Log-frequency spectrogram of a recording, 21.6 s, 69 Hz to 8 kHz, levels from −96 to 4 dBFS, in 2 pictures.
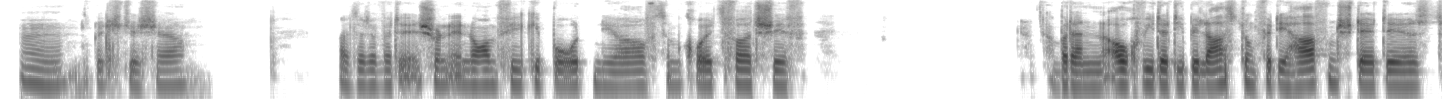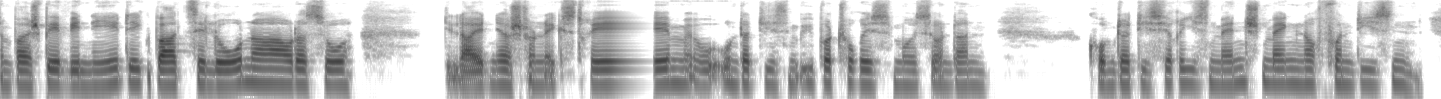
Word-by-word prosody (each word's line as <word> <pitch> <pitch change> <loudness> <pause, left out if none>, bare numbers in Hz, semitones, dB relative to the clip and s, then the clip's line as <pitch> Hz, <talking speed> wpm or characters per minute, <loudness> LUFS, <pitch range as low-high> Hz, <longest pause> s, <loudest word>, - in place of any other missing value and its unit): Mhm, 145 -2 -10 0.2
richtig, 135 -1 -5
ja. 135 +1 -8 1.1
Also, 140 0 -5
da 140 0 -7
wird 140 - -6
ja - - -4
eh - - -8
schon 145 -1 +5
enorm 140 0 0
viel 145 -1 -7
geboten, 140 -1 -3
ja, 130 0 -5
auf 135 0 -5
so - - -12
'nem 135 - -14
Kreuzfahrtschiff. 140 -1 +1 1.8
Aber 140 - -1
dann 130 0 +1
auch 140 +1 +6
wieder 145 -1 +4
die 140 - -6
Belastung 140 +1 +3
für - - -2
die 140 -3 0
Hafenstädte, 140 -2 +4
jetzt 135 -1 -1
zum 135 - -8
Beispiel 135 +1 +3
Venedig, 140 +3 -2
Barcelona 145 +2 +4
oder 145 0 +3
so, 140 0 0 0.7
die - - -10
leiden 65 - +2
ja 140 -1 +1
schon 140 - 0
extrem 140 +2 0
u 140 -2 -6
unter 145 0 -2
diesem 140 -3 -12
Übertourismus 140 -2 -3
und 130 - -6
dann 135 -2 -7 0.7
kommen 135 0 -3
da 140 - +1
diese 145 +1 -4
riesen 145 -1 -7
Menschenmengen 150 +1 -2
noch 145 -1 -3
von 145 -2 -5
diesen 140 -2 -8
140 Hz, 145 wpm, -32 LUFS, 135-145 Hz, 1.8 s, auch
